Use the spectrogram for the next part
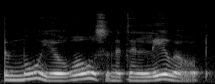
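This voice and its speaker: A woman reading a children's story aloud, calm and clear. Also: medium pitch, a little slow, muffled recording. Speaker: audiobook reader.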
